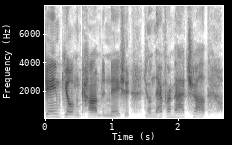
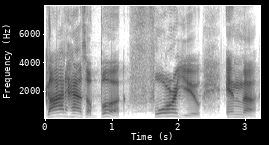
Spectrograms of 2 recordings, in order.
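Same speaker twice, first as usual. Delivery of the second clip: ordinary talk, nothing marked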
